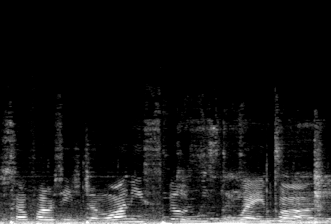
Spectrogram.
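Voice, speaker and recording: A woman with loud background noise. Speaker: vlogger. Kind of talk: casual vlog chat. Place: car. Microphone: phone near.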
